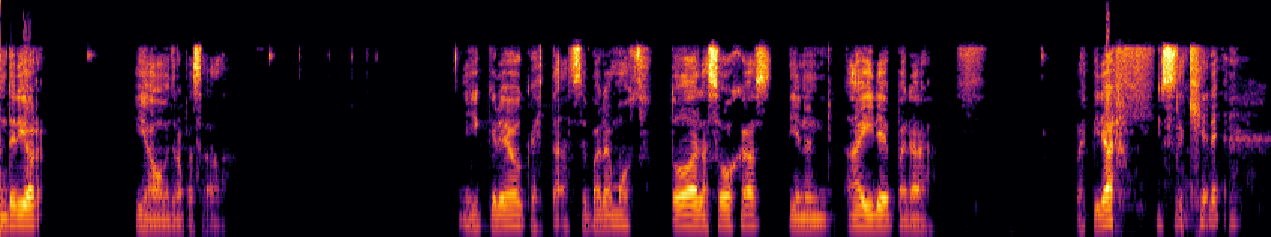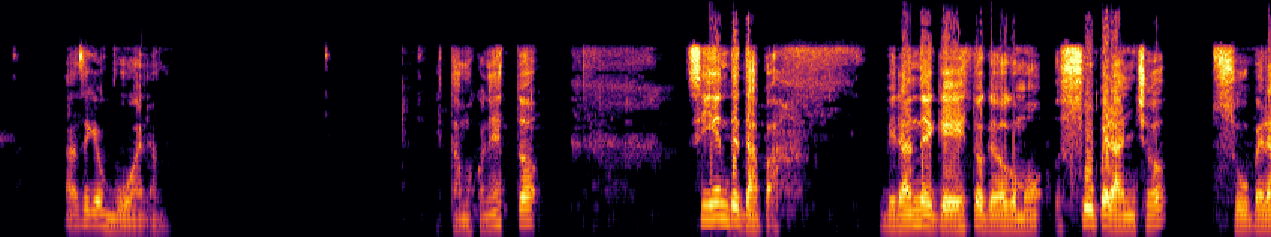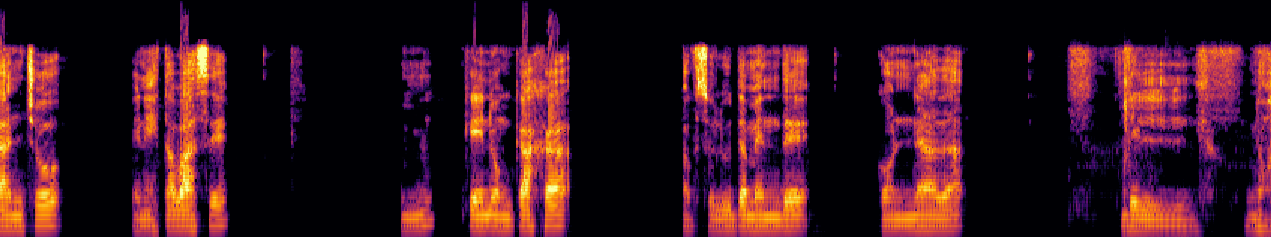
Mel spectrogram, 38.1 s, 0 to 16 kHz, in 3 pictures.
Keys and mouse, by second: 0.2-3.6 drag, 3.9-10.3 drag, 10.7 alt+click, 12.0 click, 13.4 alt+click, 15.2 click, 17.1 alt+click, 17.9-22.9 drag, 27.1 click, 28.4 alt+click, 33.5 click.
